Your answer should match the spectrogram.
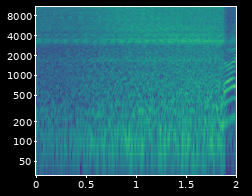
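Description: Fast-flowing river water rushing over rocks, growing steadily louder, with a steady high-pitched cicada buzz above it.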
